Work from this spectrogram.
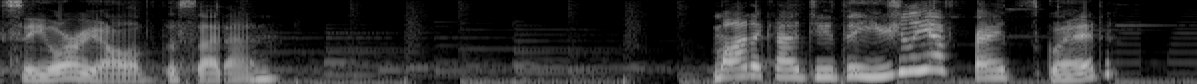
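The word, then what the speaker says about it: Monika: right in your name that's not how you say my name at all also that joke makes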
